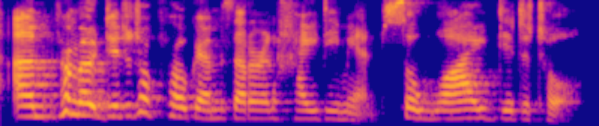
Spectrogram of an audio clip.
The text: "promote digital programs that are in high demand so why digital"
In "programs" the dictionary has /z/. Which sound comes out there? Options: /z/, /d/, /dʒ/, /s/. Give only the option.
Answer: /z/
